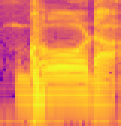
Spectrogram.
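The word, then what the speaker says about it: घोड़ा: சரி, அடுத்து குதிரைக்கு என்ன சொல்லுவாங்க அப்படின்னா கோடா. இங்கே கோடான்னு வரும், அப்படி கிடையாது. கோடா.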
